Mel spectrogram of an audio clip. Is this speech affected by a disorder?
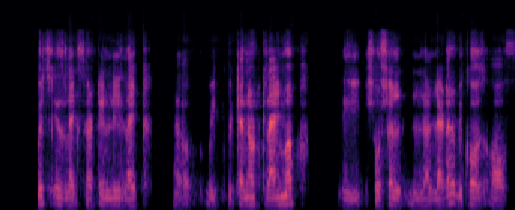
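Yes: stammering; stammer since very young age, at 16 blocked, stammered and spat during school assembly speech; adult, openly discloses stammer, expects to stammer during this conversation, asks listeners for patience; stammers less when more confident, stammers when nervous; here repeated sounds, prolonged sounds.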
